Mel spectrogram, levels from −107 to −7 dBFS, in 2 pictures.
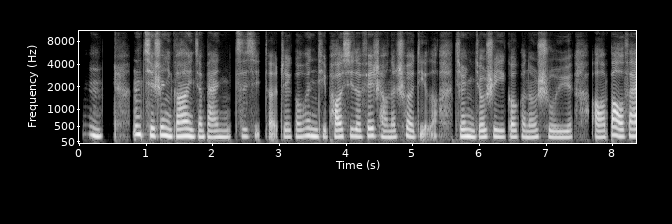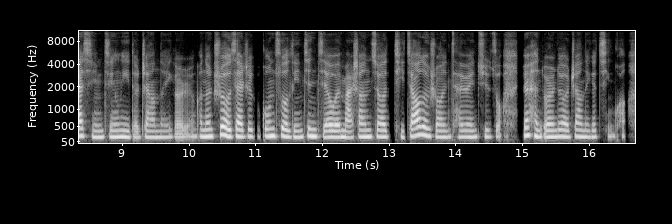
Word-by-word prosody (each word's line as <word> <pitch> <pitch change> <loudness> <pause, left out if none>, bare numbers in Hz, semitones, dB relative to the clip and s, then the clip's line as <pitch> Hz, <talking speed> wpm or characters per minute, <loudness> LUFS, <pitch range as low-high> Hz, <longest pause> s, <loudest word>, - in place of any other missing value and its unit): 嗯， 215 -4 +2 0.5
嗯， 260 0 +3
其 225 - +2
实 220 +2 +2
你 220 -3 +6
刚 205 0 +4
刚 215 0 +7
已 200 - +6
经 190 -1 0
把 180 -1 0
你 185 0 -1
自 205 -2 -5
己 200 - -11
的 - - -6
这 190 -1 -3
个 195 0 -3
问 210 -1 +3
题 195 -2 -3
剖 190 +1 +3
析 205 +1 -2
得 200 -1 +3
非 215 +3 +4
常 190 -4 -3
得 180 - -1
彻 200 +1 0
底 180 - -7
了。 - - -11 0.3
其 - - -12
实 200 - +6
你 195 -3 +4
就 185 +1 +2
是 200 0 0
一 185 -1 +1
个 185 0 0
可 190 -1 -6
能 175 +1 -1
属 185 -2 -2
于， 175 +1 -2 0.3
呃， 180 -1 +1
爆 230 -4 +6
发 210 +1 +2
型 190 -4 -4
经 185 0 -1
历 185 -1 +1
的 - - -6
这 180 - -5
样 175 -1 -3
的 180 0 -5
一 185 - -7
个 95 - -5
人， 205 - -8
可 205 -1 -5
能 200 +1 +2
只 250 - -1
有 225 -4 +7
在 200 -1 +2
这 200 +1 -1
个 195 0 -19
工 210 0 +1
作 210 -1 +2
临 185 0 -3
近 210 0 +2
结 180 -3 -1
尾 180 0 +3
马 175 -3 +1
上 190 +1 0
就 195 0 -3
要 185 - +2
提 180 - -8
交 215 +6 +3
的 230 -3 +2
时 210 -3 -7
候， 180 0 -1
你 - - -6
才 185 0 -8
愿 185 0 -2
意 185 - -3
去 195 0 -7
做， 190 - -8 0.3
因 220 - +1
为 - - +3
很 215 -4 0
多 190 - 0
人 185 0 +2
都 200 - 0
有 190 -1 +1
这 205 +2 -5
样 195 - 0
的 185 - -2
一 - - -5
个 185 0 -4
情 205 +2 -11
况。 215 +1 -13
195 Hz, 335 characters per minute, -22 LUFS, 185-205 Hz, 0.5 s, 刚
